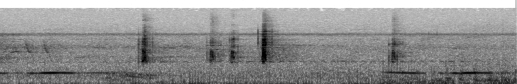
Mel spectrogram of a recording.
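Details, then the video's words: Crested oropendola gives a few short, harsh, clacking notes at irregular intervals, over a steady high insect hum and a faint low drone. "Crested Oropendola"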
